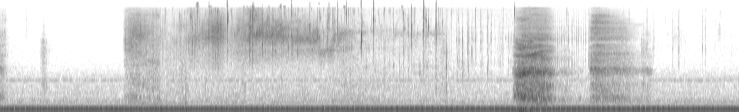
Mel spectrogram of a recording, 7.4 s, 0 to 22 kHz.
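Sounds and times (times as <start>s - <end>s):
steady low hum: 0.0s - 7.3s
wet tearing and squishing from cutting along the stitching of a body: 1.3s - 7.1s.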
